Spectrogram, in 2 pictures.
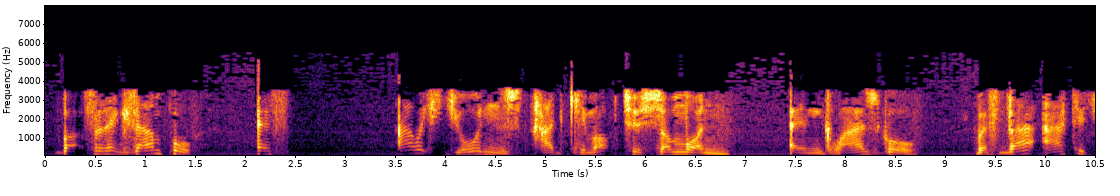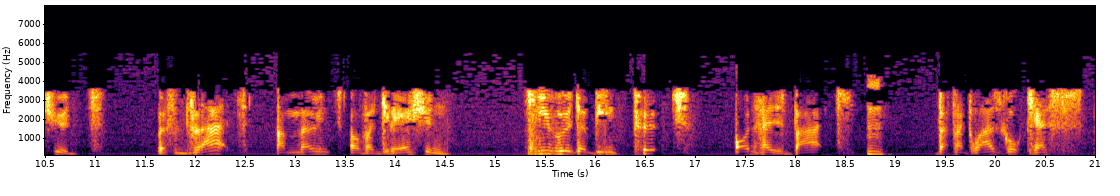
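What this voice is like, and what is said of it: Scottish accent. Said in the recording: “you're hearing a Scottish accent”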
